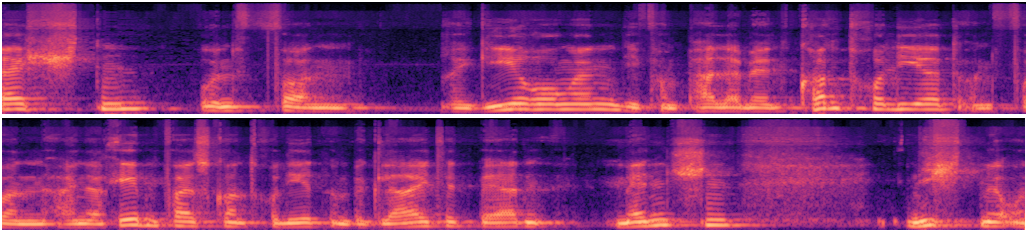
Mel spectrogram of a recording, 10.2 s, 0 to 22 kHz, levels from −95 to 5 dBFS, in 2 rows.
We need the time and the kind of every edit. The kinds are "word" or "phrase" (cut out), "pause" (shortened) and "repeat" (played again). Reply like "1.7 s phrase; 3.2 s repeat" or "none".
0.9 s pause; 2.2 s word; 5.6 s word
